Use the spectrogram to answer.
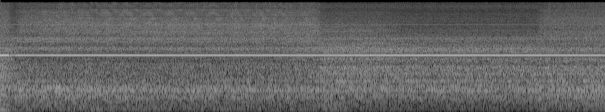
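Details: Cough assist machine (mechanical insufflation-exsufflation) used through a tracheostomy before sterile suction: steady machine whoosh with a faint whine that shifts partway through as the device changes phase.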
